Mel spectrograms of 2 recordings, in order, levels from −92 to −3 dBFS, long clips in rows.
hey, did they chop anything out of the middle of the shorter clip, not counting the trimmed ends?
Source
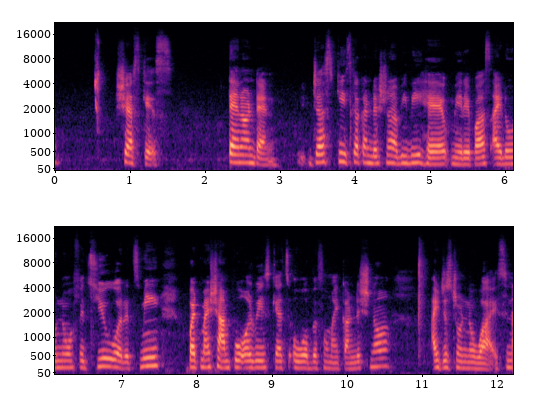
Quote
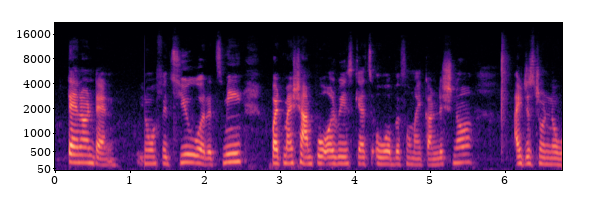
yes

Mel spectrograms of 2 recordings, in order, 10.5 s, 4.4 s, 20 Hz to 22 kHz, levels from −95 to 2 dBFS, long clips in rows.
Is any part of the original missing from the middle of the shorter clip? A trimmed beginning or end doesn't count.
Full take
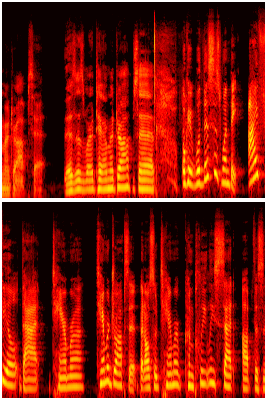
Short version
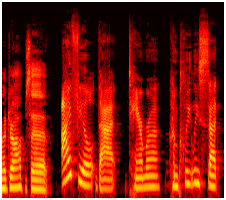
yes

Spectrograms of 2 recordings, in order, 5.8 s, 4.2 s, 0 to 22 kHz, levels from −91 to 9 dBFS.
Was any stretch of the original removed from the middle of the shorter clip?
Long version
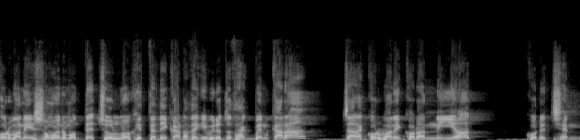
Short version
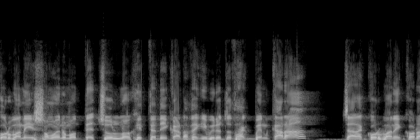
no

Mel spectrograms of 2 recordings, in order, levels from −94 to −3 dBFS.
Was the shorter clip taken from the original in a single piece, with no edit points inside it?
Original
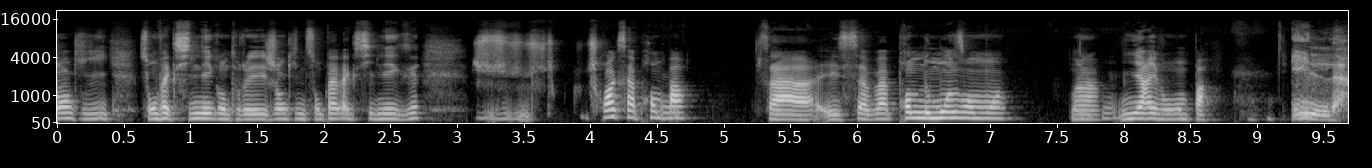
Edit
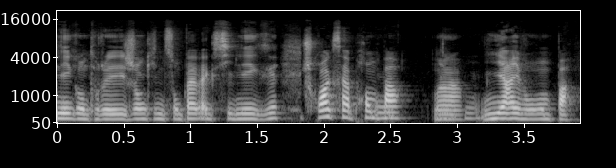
no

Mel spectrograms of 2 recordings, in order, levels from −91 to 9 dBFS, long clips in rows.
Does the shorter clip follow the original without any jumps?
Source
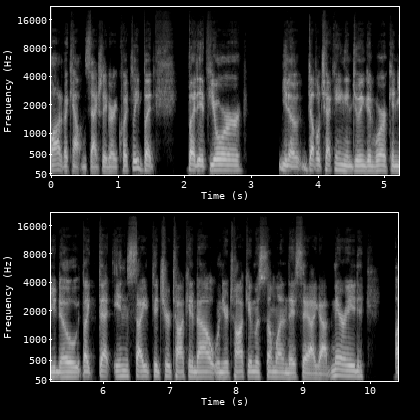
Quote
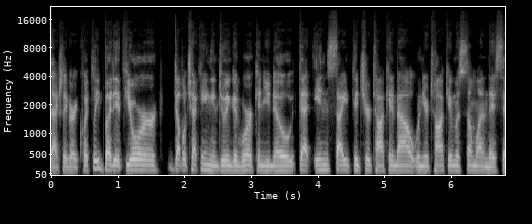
no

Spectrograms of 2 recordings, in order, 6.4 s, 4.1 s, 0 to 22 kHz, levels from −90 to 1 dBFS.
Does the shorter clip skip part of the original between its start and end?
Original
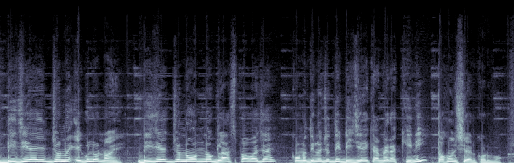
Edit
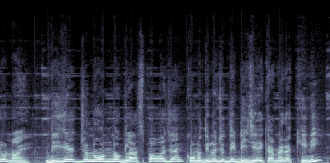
yes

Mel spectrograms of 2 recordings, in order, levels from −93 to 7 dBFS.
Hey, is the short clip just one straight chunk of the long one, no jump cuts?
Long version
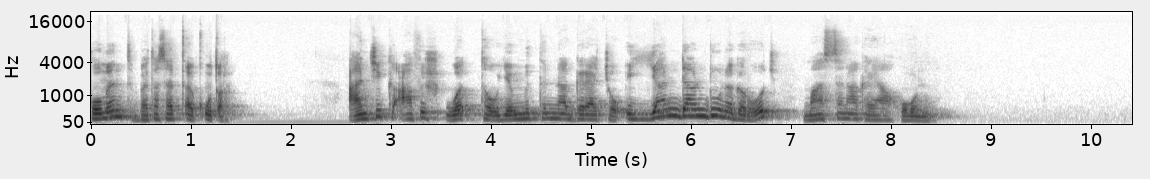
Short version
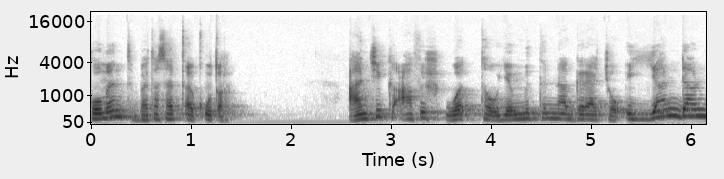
yes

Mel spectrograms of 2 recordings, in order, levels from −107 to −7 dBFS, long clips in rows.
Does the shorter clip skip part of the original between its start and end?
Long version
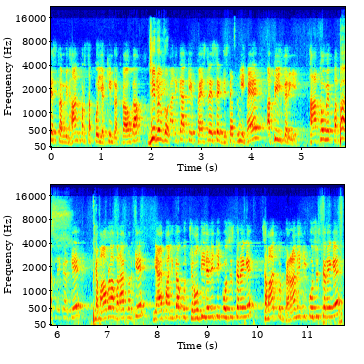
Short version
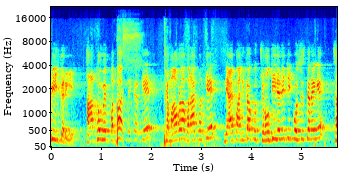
no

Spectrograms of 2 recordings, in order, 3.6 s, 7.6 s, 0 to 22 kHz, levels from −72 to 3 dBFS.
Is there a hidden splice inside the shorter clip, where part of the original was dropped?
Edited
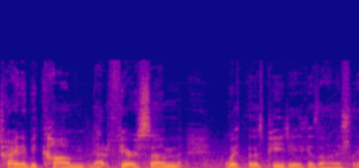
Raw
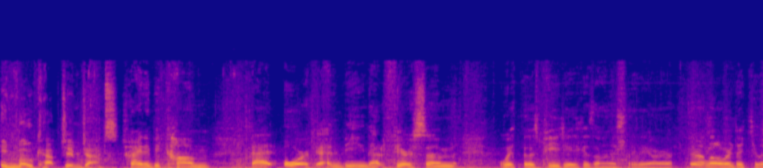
yes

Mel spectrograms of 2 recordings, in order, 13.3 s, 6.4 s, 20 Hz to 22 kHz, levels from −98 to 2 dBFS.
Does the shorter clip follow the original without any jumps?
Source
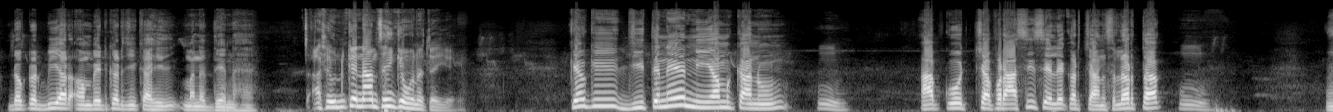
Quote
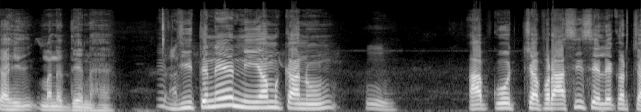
no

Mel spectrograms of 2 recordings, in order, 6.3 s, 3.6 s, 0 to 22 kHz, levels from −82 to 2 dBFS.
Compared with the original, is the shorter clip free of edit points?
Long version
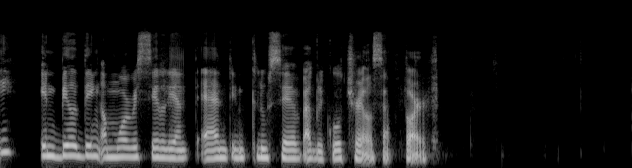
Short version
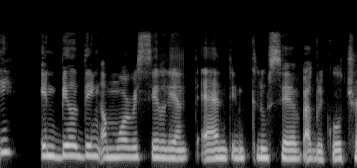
yes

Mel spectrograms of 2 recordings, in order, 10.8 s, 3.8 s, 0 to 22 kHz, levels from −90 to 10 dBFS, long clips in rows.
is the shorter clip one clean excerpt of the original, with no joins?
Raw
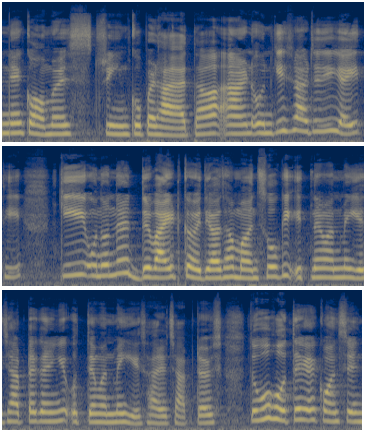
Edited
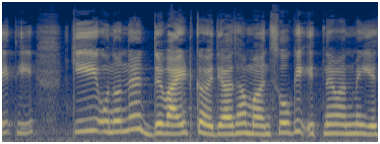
yes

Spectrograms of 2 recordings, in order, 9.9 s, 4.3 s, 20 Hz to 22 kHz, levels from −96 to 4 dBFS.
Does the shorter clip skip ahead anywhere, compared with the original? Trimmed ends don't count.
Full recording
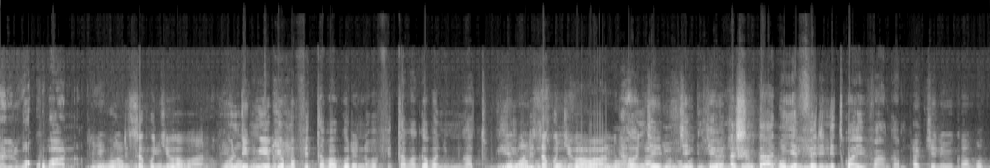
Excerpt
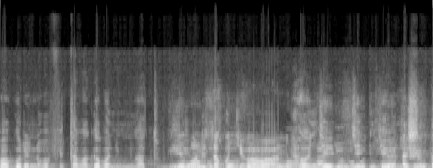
no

